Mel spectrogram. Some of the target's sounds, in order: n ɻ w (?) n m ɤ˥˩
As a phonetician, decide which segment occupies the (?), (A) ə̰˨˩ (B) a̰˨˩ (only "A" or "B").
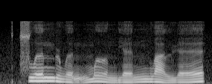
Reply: A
